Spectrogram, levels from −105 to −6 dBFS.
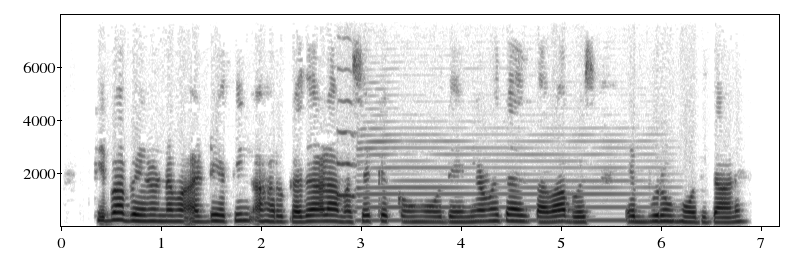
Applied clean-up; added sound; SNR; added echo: none; Wind instrument, woodwind instrument; 19 dB; none.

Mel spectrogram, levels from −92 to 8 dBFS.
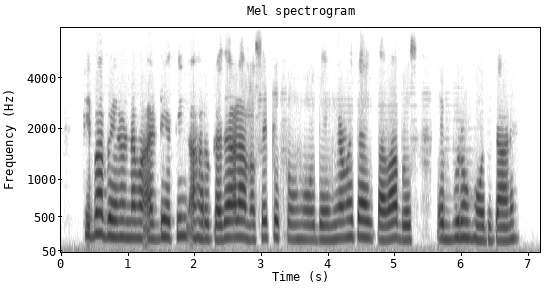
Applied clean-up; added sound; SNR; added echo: neural diffusion model UNIVERSE++.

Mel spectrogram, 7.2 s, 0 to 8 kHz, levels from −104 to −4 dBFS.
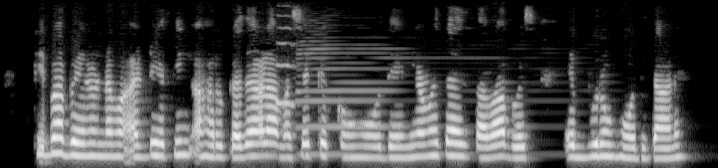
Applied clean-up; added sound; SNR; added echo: classical method log-MMSE.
